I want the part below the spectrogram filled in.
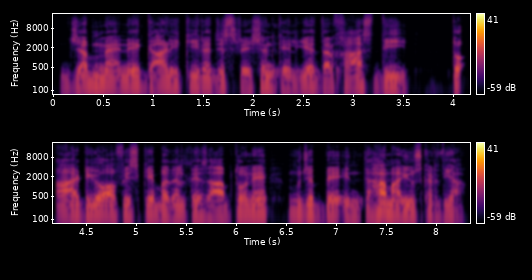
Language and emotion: Urdu, angry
